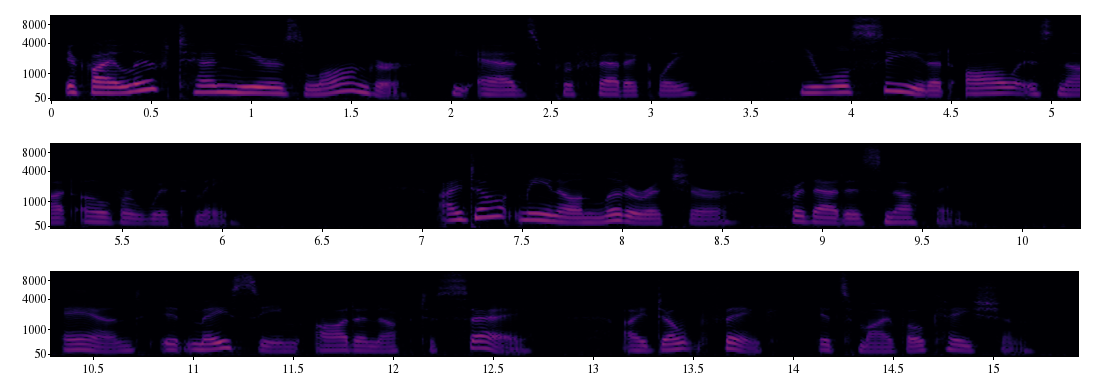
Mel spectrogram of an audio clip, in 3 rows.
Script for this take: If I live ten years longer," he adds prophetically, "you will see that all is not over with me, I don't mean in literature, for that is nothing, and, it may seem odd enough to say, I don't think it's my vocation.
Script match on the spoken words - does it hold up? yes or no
no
